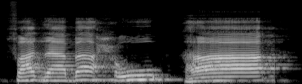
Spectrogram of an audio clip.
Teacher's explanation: پہلی ہا کو نرمی کے ساتھ ادا کرتے ہوئے حلق سے ادا کریں گے ، فذبحوها، آگے جو ہا ہے یہ پورا ادا ہوگی، فذبحوها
